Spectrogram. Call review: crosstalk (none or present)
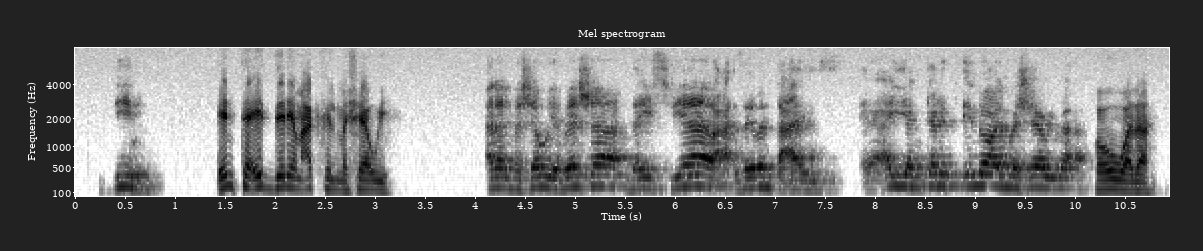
none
